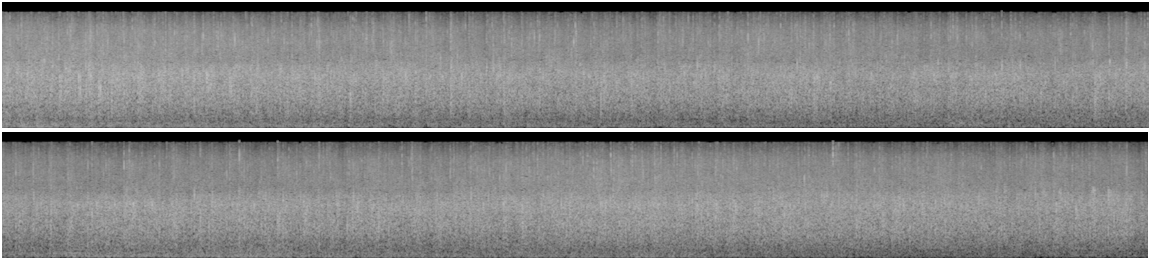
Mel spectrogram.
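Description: Audience applauding, a little louder in the first few seconds and then steady.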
